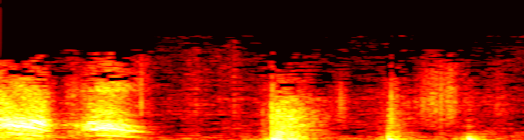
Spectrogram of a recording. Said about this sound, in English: Springing forward, Candy Meyer's hands are closing around the masked man's arms as the gun fires. The private detective groans and slumps to the floor, where he lies motionless.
